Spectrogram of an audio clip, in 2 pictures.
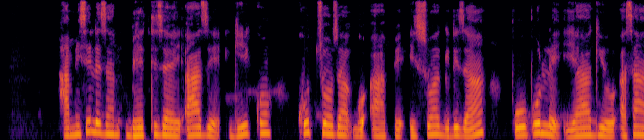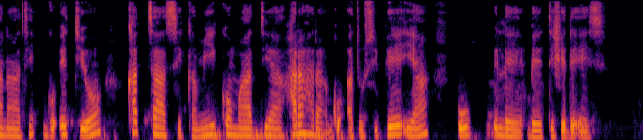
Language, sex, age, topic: Gamo, male, 25-35, agriculture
